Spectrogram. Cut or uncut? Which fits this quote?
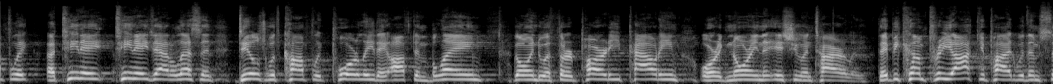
cut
